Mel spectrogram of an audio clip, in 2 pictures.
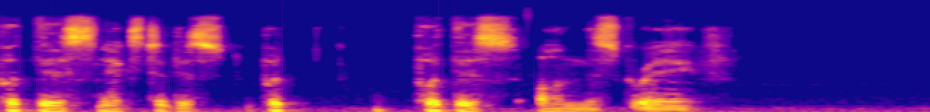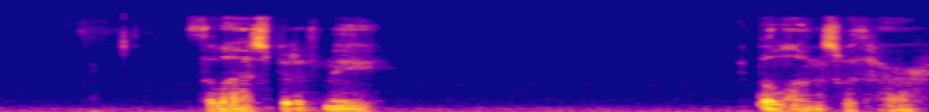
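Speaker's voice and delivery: hushed, barely voiced, very quiet whisper. Telling the story, a character leans in to Iticus: very quiet whisper. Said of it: "he'll whisper to Iticus just very quietly".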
